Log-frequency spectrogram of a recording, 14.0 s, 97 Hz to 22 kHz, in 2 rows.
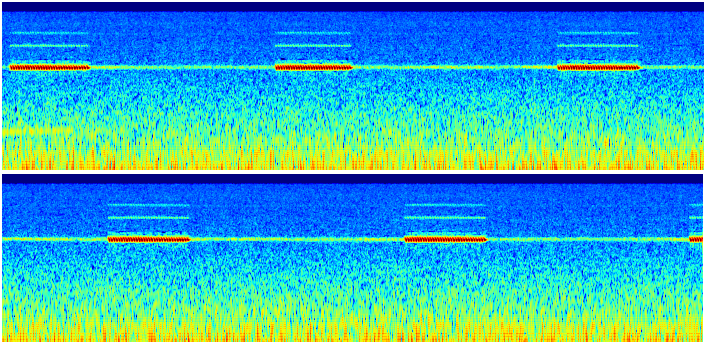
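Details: A cricket singing through a summer night, recorded on a Zoom H5, gives an unbroken shrill tone broken by five louder pulses, each under a second long, spaced about every three seconds, above a soft low hum.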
